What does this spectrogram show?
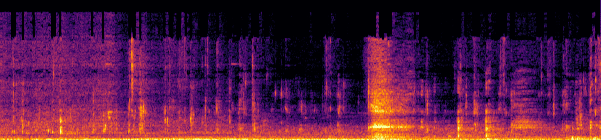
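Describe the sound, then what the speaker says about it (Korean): A dog named Bani laps water from a bowl, giving soft, wet, irregular slurps and drips close by at low volume, with faint background rustle. "반이 물 마시자"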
